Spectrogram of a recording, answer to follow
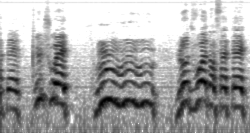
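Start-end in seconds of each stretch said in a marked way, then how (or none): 1.4-2.3 owl hooting. Acted. Owl call.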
